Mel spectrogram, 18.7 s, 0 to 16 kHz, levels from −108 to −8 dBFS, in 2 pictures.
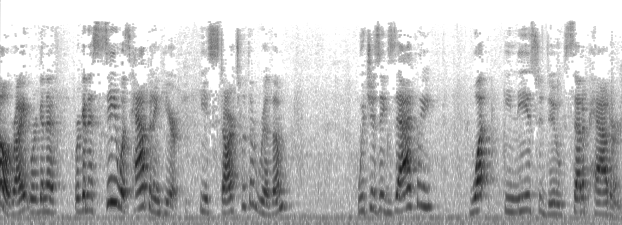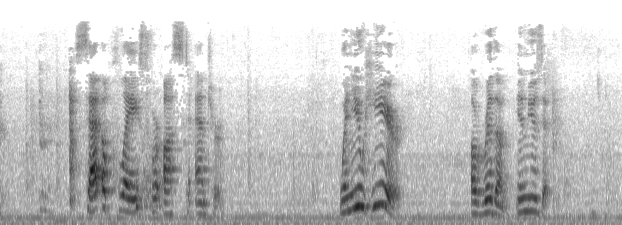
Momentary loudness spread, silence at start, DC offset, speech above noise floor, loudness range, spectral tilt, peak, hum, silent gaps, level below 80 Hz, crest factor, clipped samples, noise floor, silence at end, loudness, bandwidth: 18 LU; 0 s; under 0.1%; 27 dB; 7 LU; -4.5 dB/octave; -10 dBFS; none; none; -66 dBFS; 24 dB; under 0.1%; -59 dBFS; 1 s; -32 LUFS; 11.5 kHz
